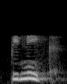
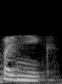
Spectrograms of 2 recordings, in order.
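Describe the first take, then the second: First: The first syllable is 'pi', with a plain n. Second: The first syllable is 'pe', with a palatal ny. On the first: This is how some local people said it. "algunes persones pronunciaven pinic" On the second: This is the usual form of the word. "no penyic"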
